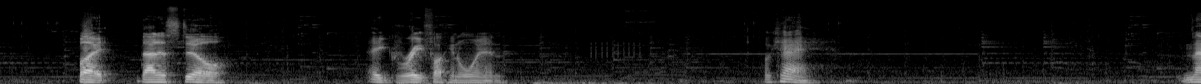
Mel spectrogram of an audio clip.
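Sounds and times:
slot game music: 0.0s - 12.0s
man talking: 0.8s - 2.3s, 3.7s - 5.1s, 7.6s - 8.3s, 11.8s - 12.0s.

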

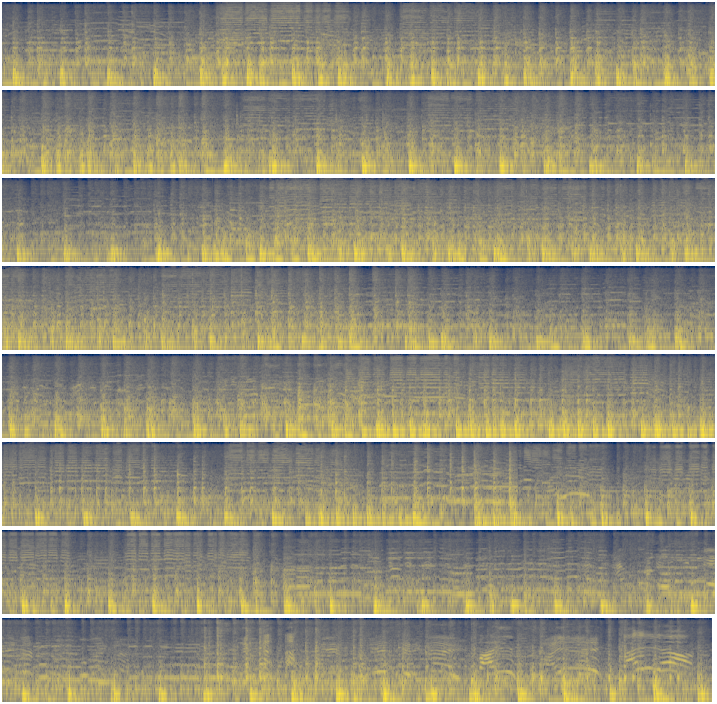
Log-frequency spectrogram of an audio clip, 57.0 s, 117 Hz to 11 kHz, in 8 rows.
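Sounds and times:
brass band playing: 0.0s - 57.0s
drums beating: 0.0s - 57.0s.

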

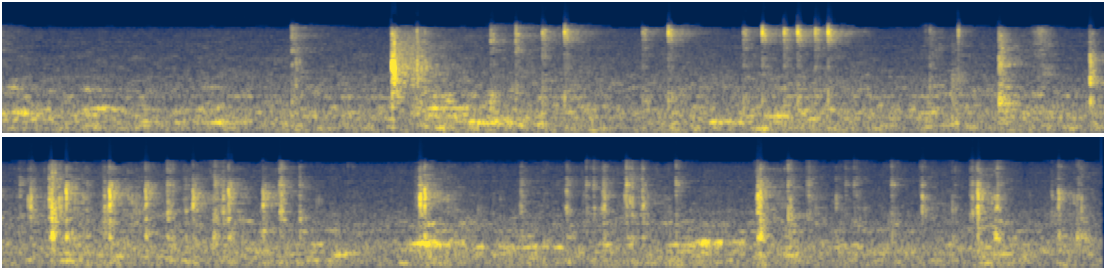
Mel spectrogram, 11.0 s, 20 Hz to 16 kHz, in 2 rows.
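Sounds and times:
computer keyboard typing: 2.0s - 11.0s.

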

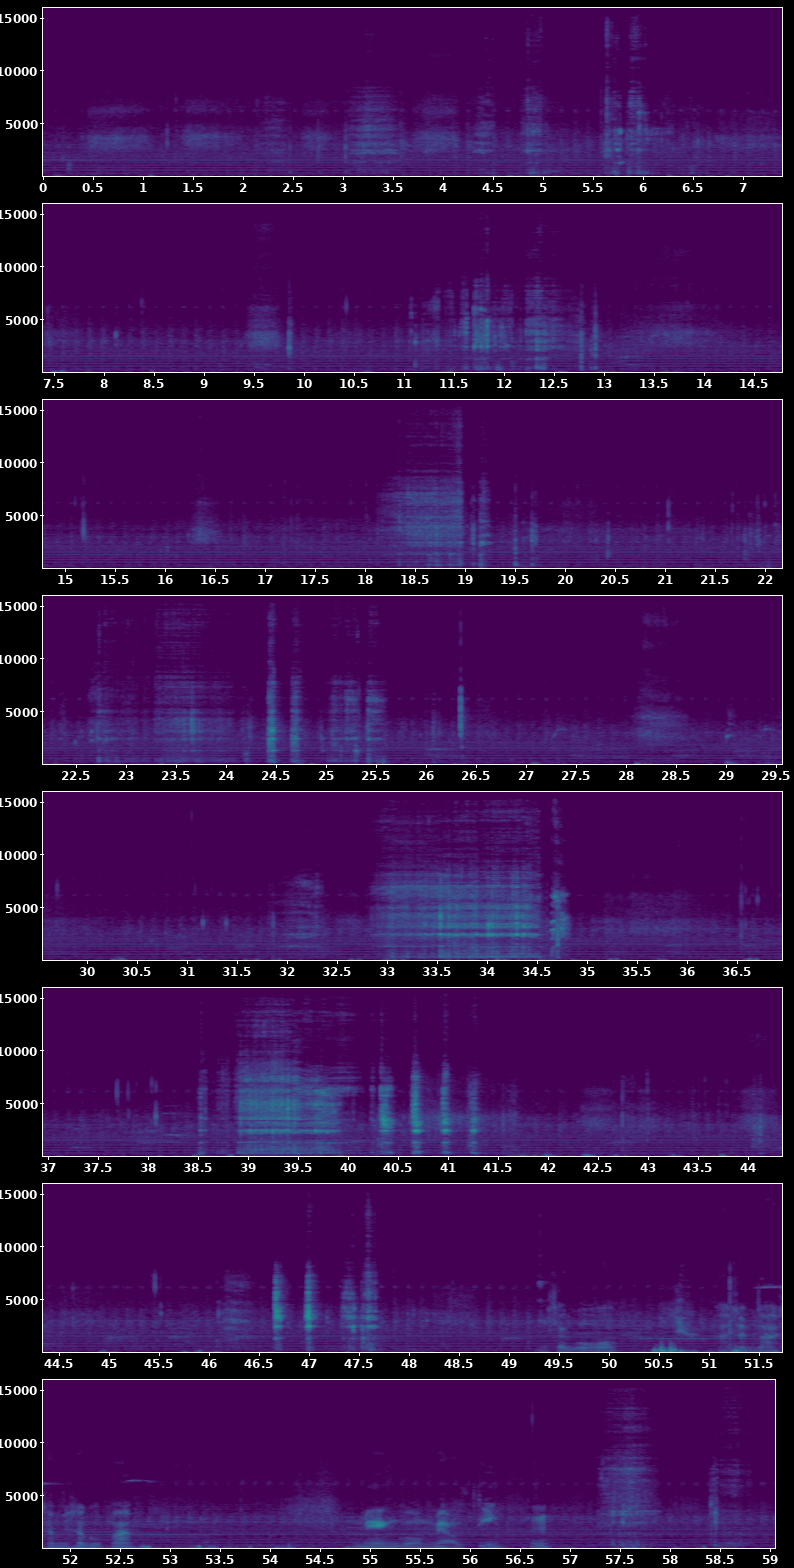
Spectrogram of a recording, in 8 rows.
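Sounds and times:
steady hum: 0.0s - 59.0s
man drinking and chewing: 0.1s - 8.2s, 9.7s - 13.1s, 18.1s - 27.4s, 28.0s - 36.8s, 37.5s - 44.7s, 45.4s - 48.4s, 57.0s - 58.9s.

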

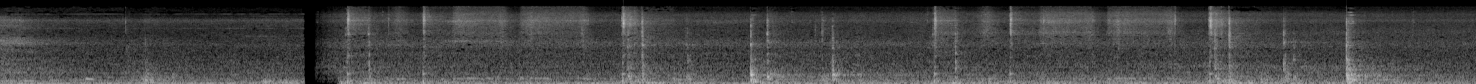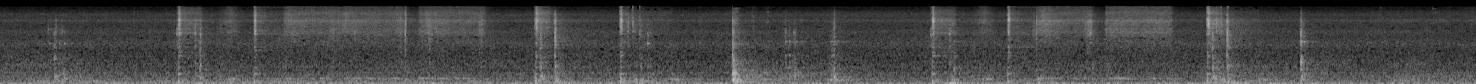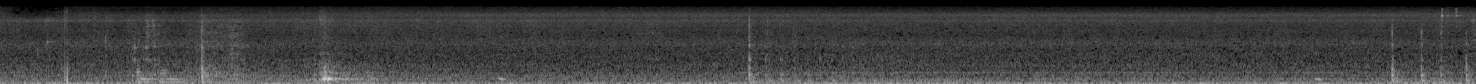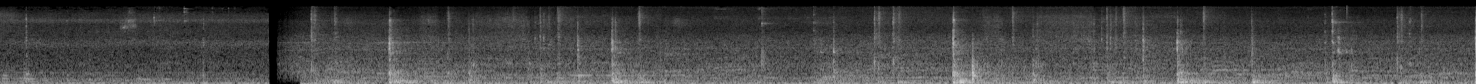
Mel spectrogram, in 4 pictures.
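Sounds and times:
machine hum: 0.0s - 59.0s
machine clicks: 18.7s - 21.4s.

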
